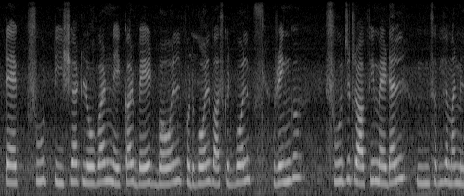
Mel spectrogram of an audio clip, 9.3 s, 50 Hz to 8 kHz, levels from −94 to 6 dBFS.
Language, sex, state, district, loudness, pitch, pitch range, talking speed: Hindi, female, Chhattisgarh, Kabirdham, -30 LUFS, 260 Hz, 250-280 Hz, 110 wpm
